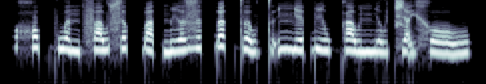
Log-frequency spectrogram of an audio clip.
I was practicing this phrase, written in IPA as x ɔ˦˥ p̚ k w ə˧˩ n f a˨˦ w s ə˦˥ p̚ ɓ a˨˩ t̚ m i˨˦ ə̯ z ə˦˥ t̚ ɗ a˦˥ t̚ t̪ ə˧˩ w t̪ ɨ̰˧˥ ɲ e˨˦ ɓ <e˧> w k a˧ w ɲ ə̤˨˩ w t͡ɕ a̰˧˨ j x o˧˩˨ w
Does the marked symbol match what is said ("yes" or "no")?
no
